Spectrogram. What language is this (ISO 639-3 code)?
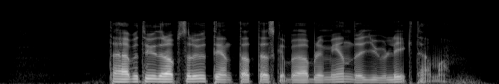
swe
